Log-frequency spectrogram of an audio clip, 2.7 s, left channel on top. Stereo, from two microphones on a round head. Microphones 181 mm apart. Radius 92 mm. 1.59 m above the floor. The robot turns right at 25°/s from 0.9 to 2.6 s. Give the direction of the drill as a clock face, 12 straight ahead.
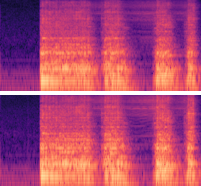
6 o'clock.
